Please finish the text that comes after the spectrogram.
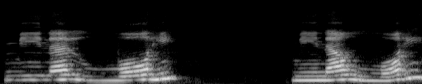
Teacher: Here a lam heavy because preceded by fatha.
